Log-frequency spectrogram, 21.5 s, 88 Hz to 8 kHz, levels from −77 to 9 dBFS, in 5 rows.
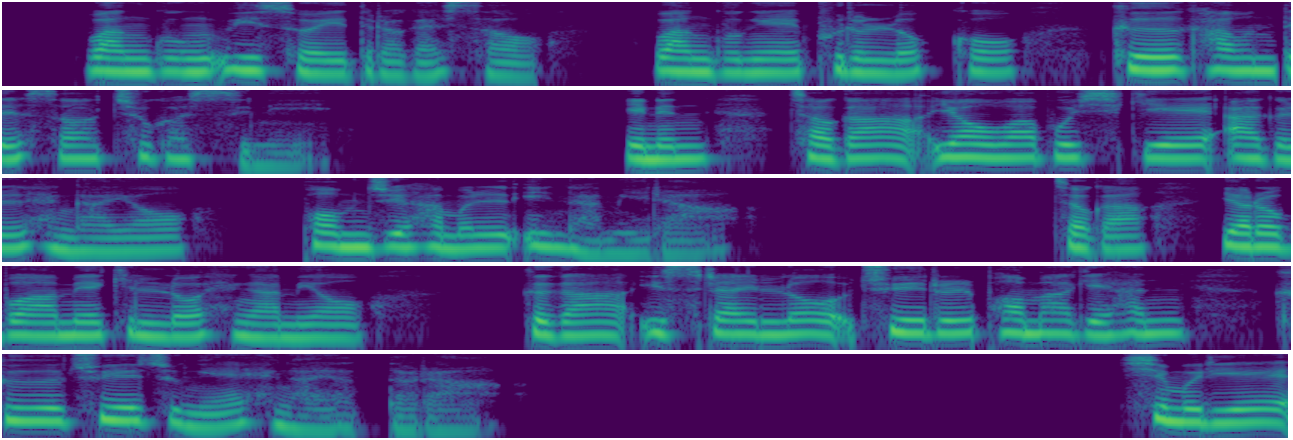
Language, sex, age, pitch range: Korean, female, 40-59, 180-210 Hz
